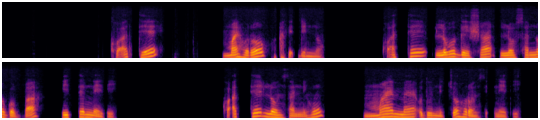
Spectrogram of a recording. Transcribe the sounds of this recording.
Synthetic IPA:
kʰɔ̰ʔɐ̰t̪ːɛ | mɐjɦɔɾɔɐfɪɗːɪnːɔ | kʰɔʔɐt̪ːɛlɔbɔɡe̞ːʃːɐlɔsɐnːɔɡɔbːa | hiːt̪ːɛnːe̞ːt̪ɪ | kʰɔʔɐt̪ːɛlɔːnsɐnːɪɦʊ | mɐjmɐjɐʔʊ̰d̪ʊnːɪd͡ʒːɔɦɔɾɔnsɪʔne̞ːt̪ɪ

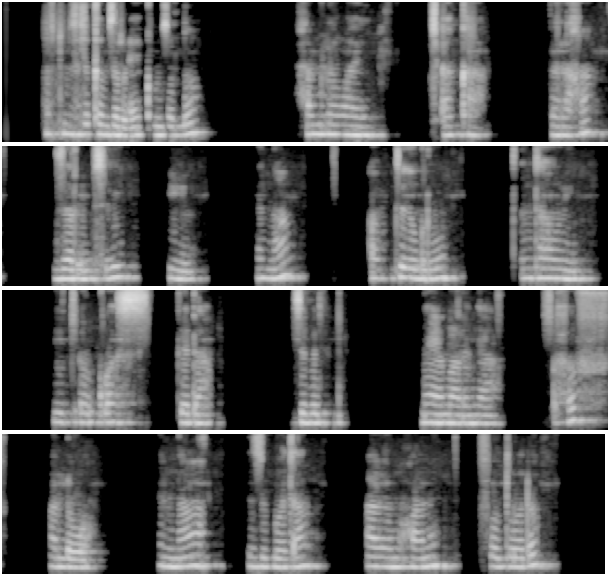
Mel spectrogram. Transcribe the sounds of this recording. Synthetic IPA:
ʔaβt̪ʰimɨslikʰɐmzɨɾʔajkʰɐmzɐlːo̞ | ħamlawaj | t͡ʃʼakʰːa | b̥ɐɾɐxa | zɐɾʔimɨsli | ʔɨjːu | ʔɨnːa | ʔaβt̪ʰiʕɨɡɾu | t̪ʼɨnt̪ʰawi | jɛt͡ʃʼɨɾkʼos | ɡ̥ɐd̪a | zɨβɨl | najamaɾɨɲːa | t͡sʼɨħuf | ʔalːɐwo | ʔɨnːa | ɨzɨbo̞t̪ʰa | ʔːβmuxanukʰɨfɐlt̪ʼuwɔd̪o̞

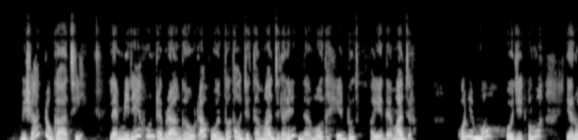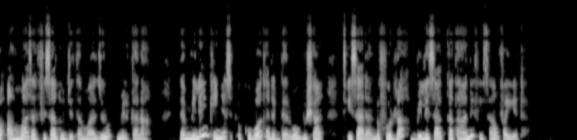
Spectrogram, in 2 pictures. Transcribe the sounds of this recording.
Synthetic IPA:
bɪʃaːnᶑʊɡaːt̪iː | lɐmːile̞ːhʊnd̪ɐbɪɾaːŋɡɐʔuːᶑaːfwɐnt̪o̞ːt̪ɐhɔd͡ʒːɛt̪ɐmaːd͡ʒɪɾɐniːnːɐmo̞ːt̪ɐhɛd̪ːuːt̪ʊ̥fɐjːɐd̪ɐmaːd͡ʒɪɾɐ̥ | kʊnɪmːo̞ːhɔd͡ʒɪᶑʊmɐjɛɾo̞ːʔɐmːaːsɐfɪsaːnhɔd͡ʒːɛt̪ɐmaːd͡ʒɪɾʊmɪɾkɐnaː | lɐmːile̞ːŋkeːɲːɐsᶑʊkːʊbo̞ːt̪ɐd̪ɐd̪ːɐɾboːbɪʃaːn | t͡ʃʼiːsaːᶑaːnᶑʊfʊrːaːbɪlɪsɐːkːɐt̪ɐʔɐniːfɪsaːnfɐjːɐd̪̥ɐ̥

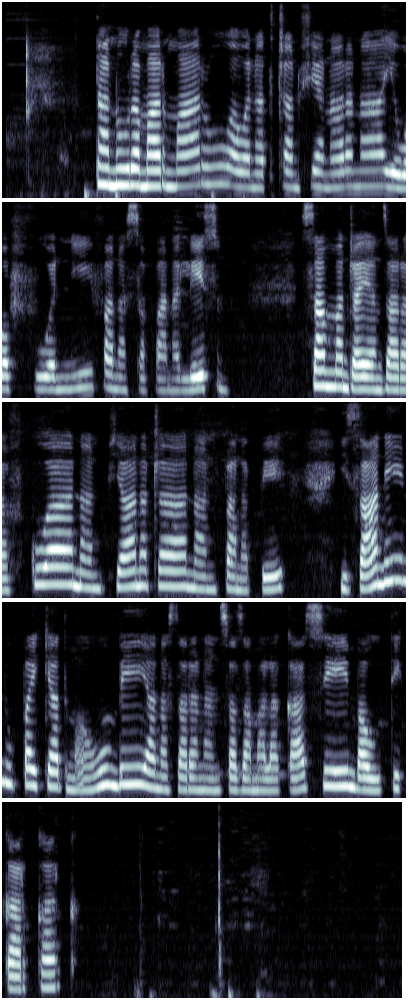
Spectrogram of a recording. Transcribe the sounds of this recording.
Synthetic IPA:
t̪anuɾəmaɾumaɾuawanat̪i̥ʈ͡ʂanifianaɾanəewafiv̥uanifanaz̥avanəlesinə | samimaɳɖ͡ʐajand͡zaɾavu̥kuənanipianaʈ͡ʂənanipanab̥e | izaninupajkʲad̪imaumbianazaɾanəniz̥azəmalaɡasimbaut̪ikaɾukaɾkə̥

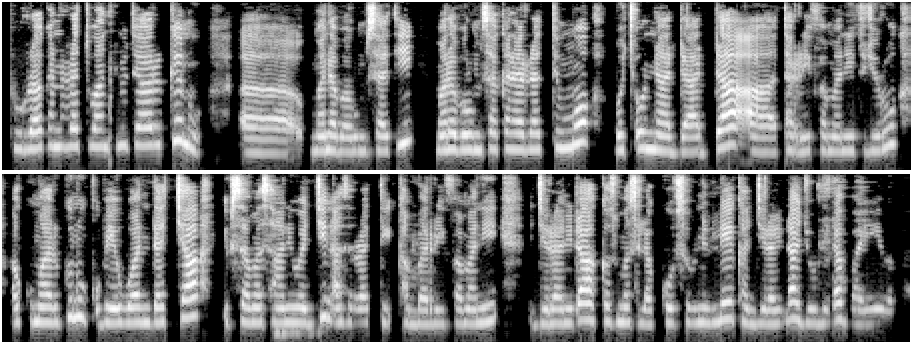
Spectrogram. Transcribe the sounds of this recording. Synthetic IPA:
t̪uːrːaːkɐnɐrːɐt̪ːɪwaːnt̪ɪnʊt̪ɪɐɾɡɪnʊ | mɐnɐbɐɾʊmsɐt̪i | mɐnɐbɐɾʊmsaːkɐnɐrːɐt̪ːɪmːo̞ːbɔt͡ʃʼo̞ːnːɪɐd̪ːaɐd̪ːaːt̪ɐrːeːfːɐmɐniːt̪ʊd͡ʒɪɾʊʔɐkːʊmɐɐɾɡɪnʊkʼʊbe̞ːwːɐnd̪ɐt͡ʃːaːʔɪbsɐmɐsaːniːwɐd͡ʒːɪnɐsɪrːɐt̪ːɪkɐmbɐrːeːfːɐmɐniːd͡ʒɪɾɐnɪᶑaɐkːɐsʊmɐslɐkːoːfsʊbnɪlːe̞ːkɐnd͡ʒɪɾɐnɪᶑaːɪd͡ʒo̞ːlːeːᶑaːfbaːjeːbɐa

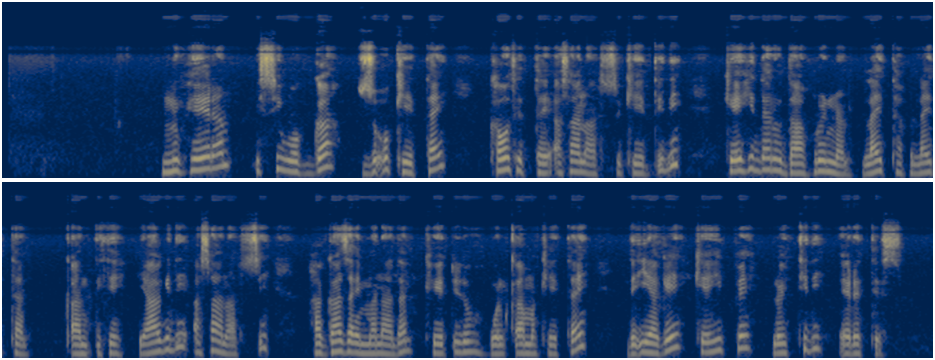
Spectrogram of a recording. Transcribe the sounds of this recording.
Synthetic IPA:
nʊhe̞ːɾɐn | ɪsːɪwɔɡːɐ | zɔʔɔke̞ːt̪ːɐj | kʰɐwɔt̪ɛt̪ːɐjʔɐ̰saːnaːt̪ʊ̥sːɪkʰe̞ːt̪ʼːɪd̪ɪ | ke̞ːɦɪd̪ɐɾɔd̪aːfʊɾɛnːɐnlɐjt̪ːapːɛlɐjt̪ːɐn | kʼɐnt̪ʼːɪt̪ɛjaːɡɪd̪ɪʔɐsaːnaːt̪ʊ̥sːɪ | hɐɡaːzɐɪmːɐnaːd̪ɐnkʰe̞ːt̪ʼːɪd̪ɔwɔlkʼːaːmɐkʰe̞ːt̪ːɐj | d̪ɛʔɪjaːɡe̞ːkʰe̞ːhɪpːɛ | lɔjt̪ʰːɪd̪ɪeɾɛt̪ːe̞ːs

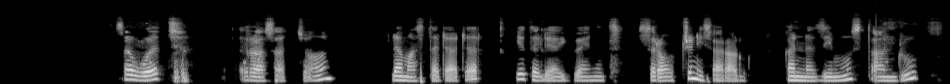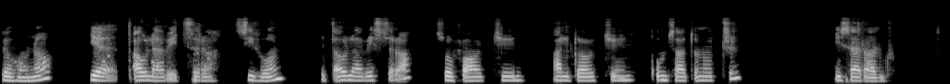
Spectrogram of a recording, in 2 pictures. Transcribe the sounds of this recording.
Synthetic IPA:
səwːot͡ʃː | ɾasa̰t͡ʃːɛ̰wn | ləmast̪ʰəd̪a̰d̪ə̰ɾ | jɛt̪ʰələ̰jajːuajnət̪ | sɨɾawo̞t͡ʃːɪnjɪsə̰ɾa̰lːu | kʰənːəzːihmwʊst̪ʼand̪ubəɦo̞nəw | jɛt̪ʼawlaβe̞̰t̪sɨɾa | siɦo̞n | jɛt̪ʼawlaβe̞t̪sɨɾa̰ | so̞fawot͡ʃːɪn | ʔa̰lɡawot͡ʃːɪnkʼumsat̪ʼɨno̞t͡ʃːɪn | jɪsəɾalːu

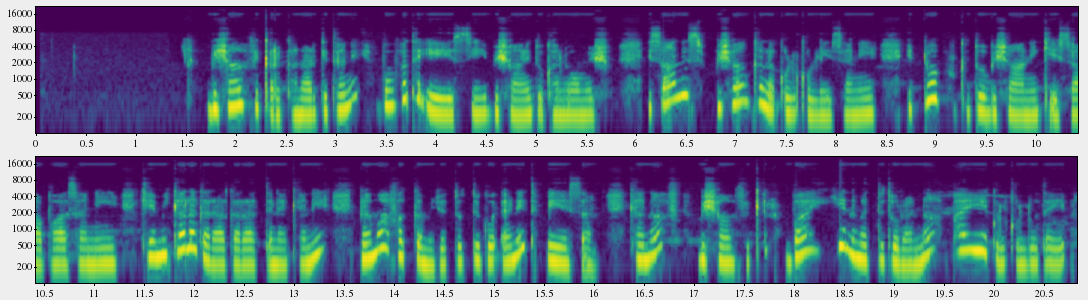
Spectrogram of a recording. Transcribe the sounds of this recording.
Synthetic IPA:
bɪʃaːnfɪkʼɪɾkɐnɐɾɡɪt̪ɐnibuːfɐt̪ɐʔeeːsːiːbɪʃaːnɪt̪ʊkɐnoːmɪʃɐ̥ʔɪsaːnɪsb̥ɪʃaːŋkɐnɐkʼʊlkʼʊlːe̞ːsːɐniːʔɪd̪ːoːbʊɾkʼɪt̪uːbɪʃaːniːkʰe̞ːsːaːbaːsɐniːkʰɛmɪkaːlɐɡɐɾaːɡɐɾaːt̪ːɪnɐkʼɐniːnɐmaːfɐkːɐmɛd͡ʒɛt̪ːʊt̪ːɪɡɔᶑɐniːt̪ɪ̥ᶑɪeːsːɐnkɐnaːf | bɪʃaːnfɪkʼɪɾbaːjʔe̞ːnɐmɐt̪ːɪt̪ɔlɐnːaːb̥aːjʔe̞ːkʼʊlkʼʊlːoːt̪ɐʔeːᶑɐ̥

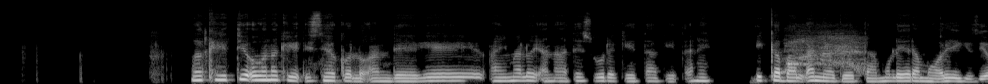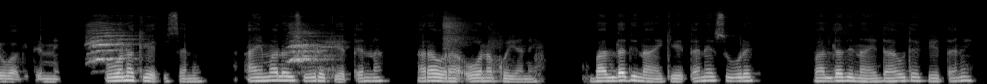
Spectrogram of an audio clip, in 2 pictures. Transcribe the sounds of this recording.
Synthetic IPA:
bɐke̞ːt̪ːɪjɔo̞ːnɐke̞ːt̪ʼːɪsɪjakːɔlɔ̰ʔɐnd̪e̞ːɡeːɐjmɐlɔjʔɐnaːt̪ʼːɛsuːɾɛke̞ːt̪ːaːke̞ːt̪ʼːɐneː | ɪkːɐbɐlʔɐnːɪjɔke̞ːt̪ːaːmʊleːɾɐmoːɾɪɡɪzɪjoɡaːɡɪt̪ɛnːɛ | ʔo̞ːnɐke̞ːt̪ʼːɪsːɐne | ʔɐjmɐlɔjsuːɾɛke̞ːt̪ʼːɛnːɐ | hɐɾɐwɔɾa̰ːʔo̞ːnɐkɔjɐnɛ | bɐld̪ɐd̪ɪnajke̞ːt̪ʼːɐnesuːɾɛ | bɐld̪ɐd̪ɪnɐjd̪aːwʊt̪ɛke̞ːt̪ʼːɐne

